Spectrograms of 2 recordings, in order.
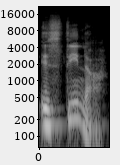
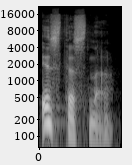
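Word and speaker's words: Istisna: these contracts what is istina no Ali you pronounced it wrong it is isna it is a contract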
